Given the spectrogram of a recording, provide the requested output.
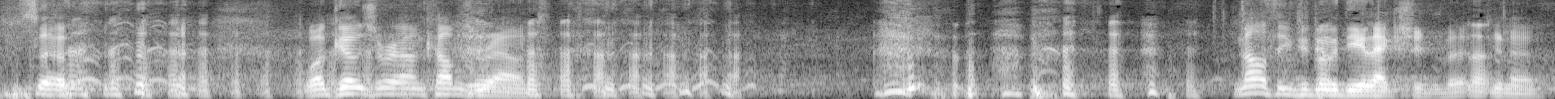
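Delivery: real laughter through the punchline; laughing. Real, not acted. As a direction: chuckle while delivering the moral. Laughing at his own punchline.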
